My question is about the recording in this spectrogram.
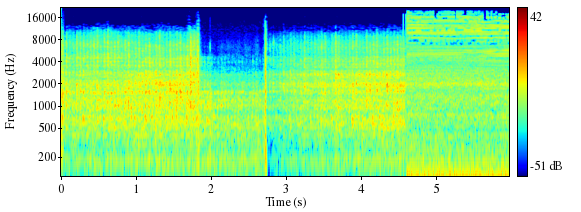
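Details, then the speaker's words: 1992 Dodge D350 Cummins diesel after sitting about 14 years, first start with a new fuel filter primed with ATF and the fuel shutdown jumped: steady, even idle with no knock, good pressures, but not charging. Normal idle. "got good pressures says it has a fuel a full tank uh not charging uh but it's running"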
